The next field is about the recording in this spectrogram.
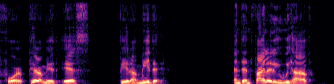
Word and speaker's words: piramide: Lata, the Tagalog word for can, is spelled as L-A-T-A. Again, the Tagalog word for cylinder is cilindro. Up next, we have piramide. Piramide. Piramide. Piramide is spelled as P-I-R-A-M-I-D-E.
